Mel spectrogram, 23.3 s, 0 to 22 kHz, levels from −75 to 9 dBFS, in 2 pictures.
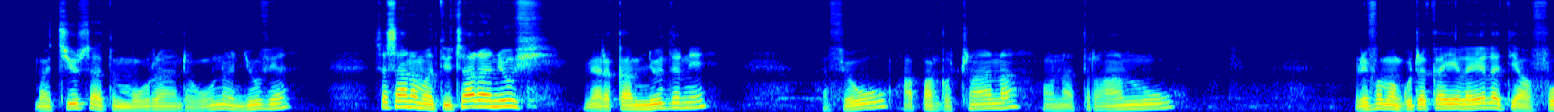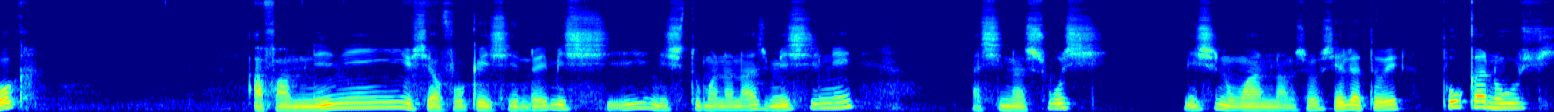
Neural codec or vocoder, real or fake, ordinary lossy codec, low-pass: none; real; none; none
